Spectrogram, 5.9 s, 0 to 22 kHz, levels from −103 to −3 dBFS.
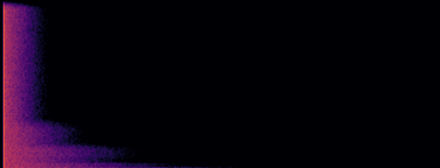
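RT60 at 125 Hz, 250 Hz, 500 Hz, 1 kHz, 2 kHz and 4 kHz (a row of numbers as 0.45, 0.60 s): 3.9, 3.0, 3.0, 2.2, 2.2, 1.5 s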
